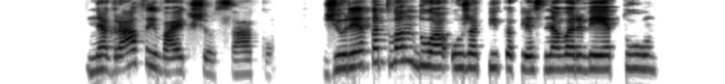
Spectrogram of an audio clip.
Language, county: Lithuanian, Marijampolė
